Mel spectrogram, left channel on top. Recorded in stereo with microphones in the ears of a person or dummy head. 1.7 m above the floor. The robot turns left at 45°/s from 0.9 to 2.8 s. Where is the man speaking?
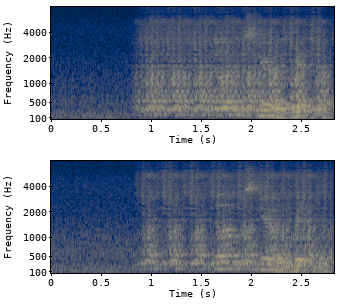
145° left, 4.5 m; by 2.7 s 95° left, 4.5 m.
